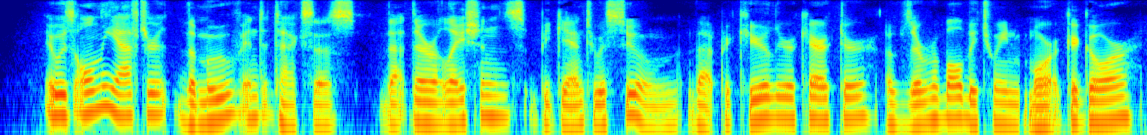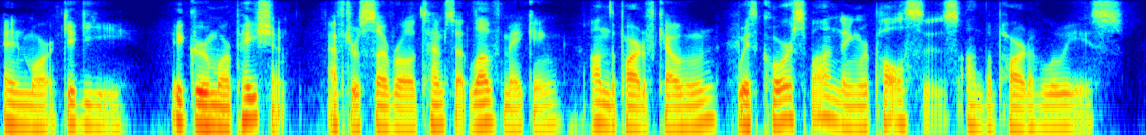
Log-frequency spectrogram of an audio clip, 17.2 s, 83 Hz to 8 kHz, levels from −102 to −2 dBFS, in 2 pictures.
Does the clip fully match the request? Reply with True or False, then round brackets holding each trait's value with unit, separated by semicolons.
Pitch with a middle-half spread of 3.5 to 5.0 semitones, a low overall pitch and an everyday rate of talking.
True (4.0 semitones; 125 Hz; 155 wpm)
